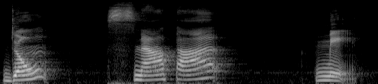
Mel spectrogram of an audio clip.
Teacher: Native speakers will also drop sounds that force us to take a pause in the middle of a sentence. If I pronounce the T on don't, I have to take a pause to pronounce that T. So I just won't say it. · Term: drop the T's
